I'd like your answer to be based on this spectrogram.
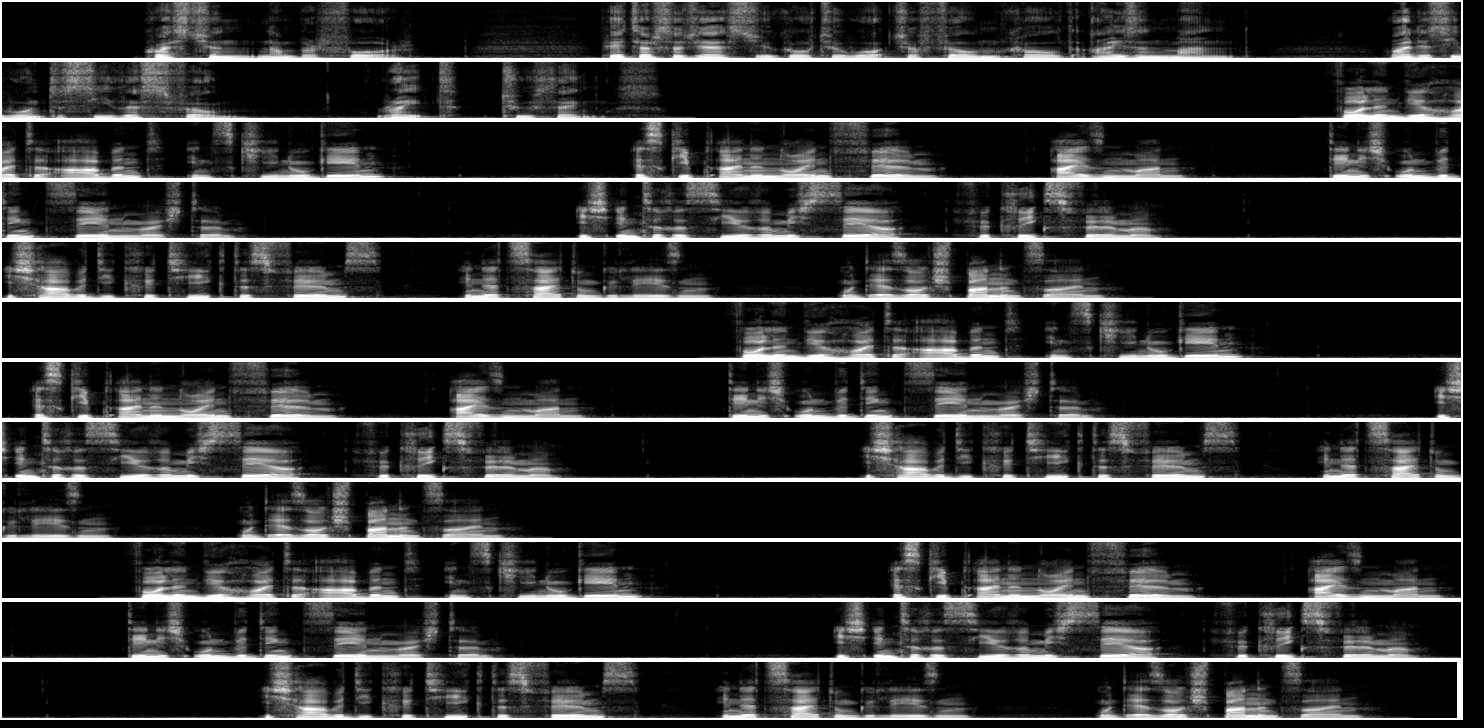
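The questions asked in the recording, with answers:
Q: Why does he want to see this film?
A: He is very interested in war films; the review in the paper says it is exciting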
